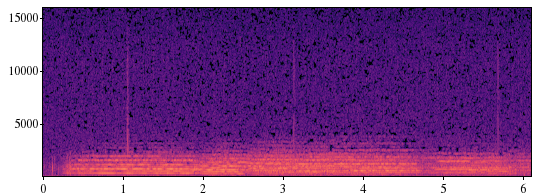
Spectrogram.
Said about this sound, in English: Late that November afternoon, the train pulled into the Pennsylvania town.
